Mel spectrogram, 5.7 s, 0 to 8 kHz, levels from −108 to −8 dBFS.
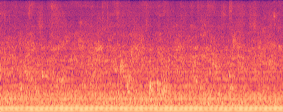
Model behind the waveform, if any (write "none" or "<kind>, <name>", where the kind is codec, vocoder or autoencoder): codec, DAC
